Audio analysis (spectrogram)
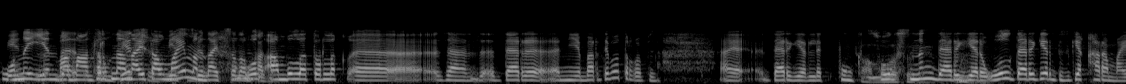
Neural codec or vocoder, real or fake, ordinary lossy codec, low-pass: none; real; none; 5.4 kHz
